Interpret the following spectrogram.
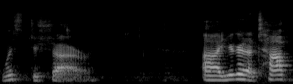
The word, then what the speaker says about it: Worcestershire: I said it right, Worcestershire.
